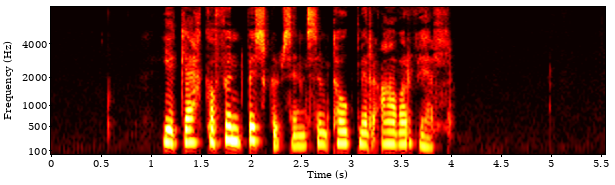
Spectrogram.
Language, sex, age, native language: Icelandic, female, 30-39, Icelandic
